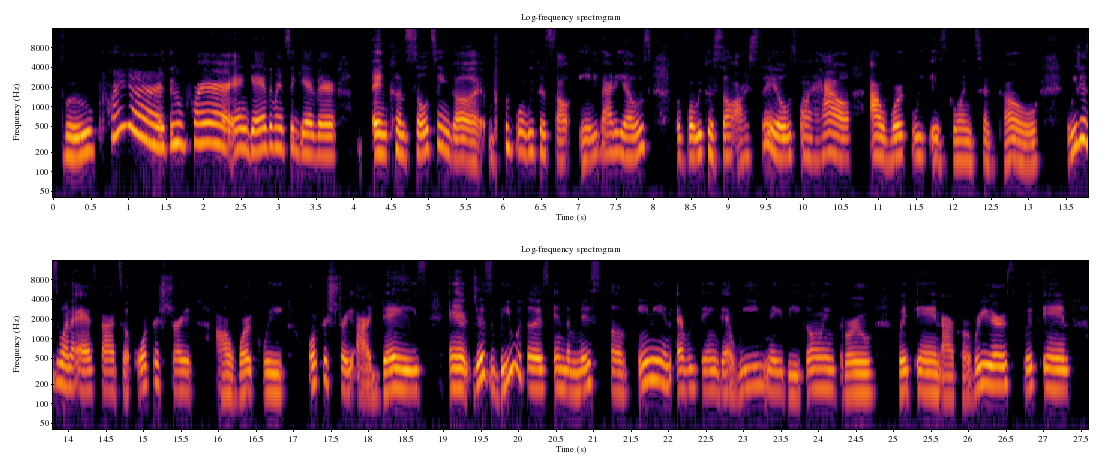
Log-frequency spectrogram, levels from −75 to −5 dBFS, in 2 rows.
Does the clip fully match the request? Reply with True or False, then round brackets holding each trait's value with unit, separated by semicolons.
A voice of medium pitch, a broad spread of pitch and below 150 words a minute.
False (170 Hz; 4.1 semitones; 140 wpm)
